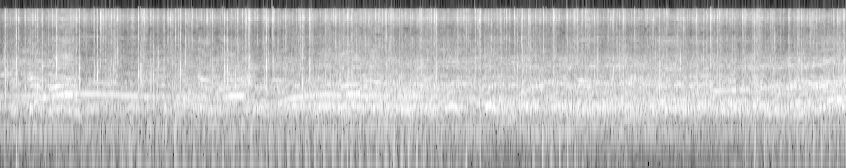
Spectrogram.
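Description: Many people clap in a fast rhythm.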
